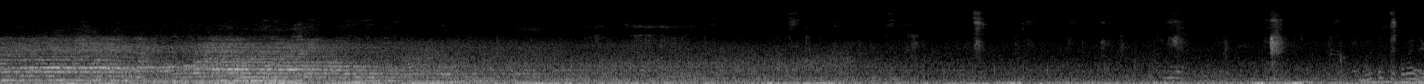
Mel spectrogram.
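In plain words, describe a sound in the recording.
Footsteps scuff on pavement nearby.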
